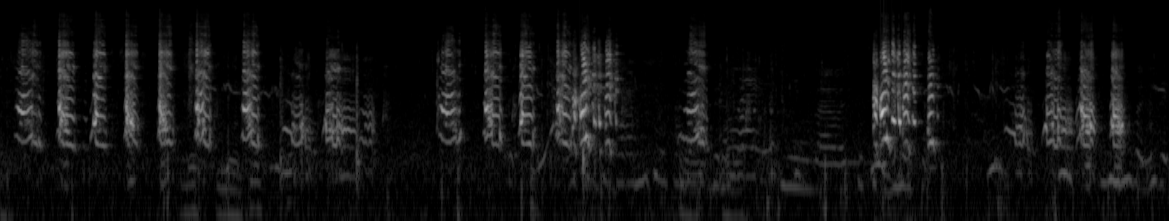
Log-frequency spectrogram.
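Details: Turkeys gobbling almost continuously for about twelve seconds: rapid volleys of gurgling, rattling notes in quick succession, broken by brief pauses, some bursts louder and overlapping.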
